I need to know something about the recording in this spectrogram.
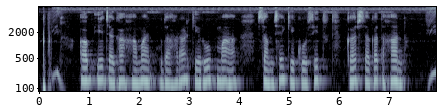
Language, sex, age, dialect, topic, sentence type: Chhattisgarhi, male, 18-24, Eastern, banking, statement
